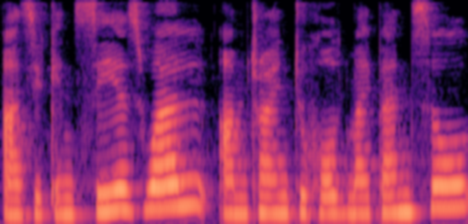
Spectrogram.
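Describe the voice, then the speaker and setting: A woman's dark, mellow voice with a non-native accent, fairly high pitch, ordinary pitch variation and a very slow pace. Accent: foreign accent, self-noted. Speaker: art teacher. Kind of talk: tutorial.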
